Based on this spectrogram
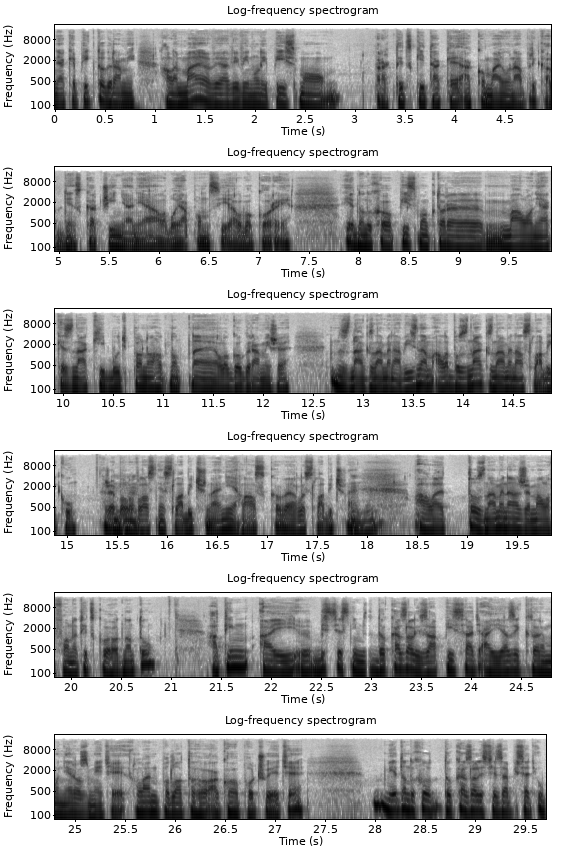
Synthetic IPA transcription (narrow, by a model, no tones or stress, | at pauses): ɲɛakɛːpikt̪ɔɡɾamialɛmajɔʋɪaʋiʋinulipiːsmɔ | pɾak̚t̪it͡skit̪akɛːʔa̰kɔmajuːnapɾiːkla̰d̪ːɲɛ̰skat͡ʃiːɲa̰ɲɪa̰a̰lɛ̰bɔ̰ja̰pɔnt͡sḭa̰lɛ̰bɔkɔ̰ɾɛ̰jɛjɛd̪nɔd̪uxɔpiːsmɔkt̪ɔɾɛːmalɔɲɛakɛznakʰibucpl̩nɔɦɔd̪nɔt̪nɛːlɔɡɔɡɾamiʒɛznaɡznamɛnaːʋiːznamʔa̰lɛbɔznaɡznamɛnaːsla̰bikṵʒɛbɔlɔ̰ʋlasɲɛslabit͡ʃnɛ̰ːɲɪɛɦla̰ːskɔ̰ʋɛ̰ːalɛsla̰bit͡ʃnɛ̰ːʔalɛt̪ɔznamɛnaːʒɛmalɔfɔnɛt̪it͡skuːɦɔd̪nɔt̪uat̪iːmʔajbiscɛsɲiːmd̪ɔkaːzalizapiːsaɟajːazik̚ːt̪ɔɾɛːmuɲɛɾɔzmɪɛcɛ̰lɛnpɔd̪ʎat̪ɔɦɔʔa̰kɔɦɔpɔt͡ʃujɛ̰cʰɛ | jɛd̪nɔd̪uxɔd̪ɔkaːzaliscɛzapiːsaɟu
